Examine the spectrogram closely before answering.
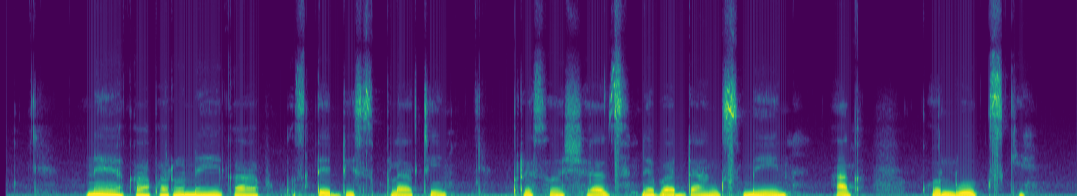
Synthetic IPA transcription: nɛkapaɾoneika | stedisplati | prɛsoʃalsnɛbadaŋksmen | ak | kːolwokski

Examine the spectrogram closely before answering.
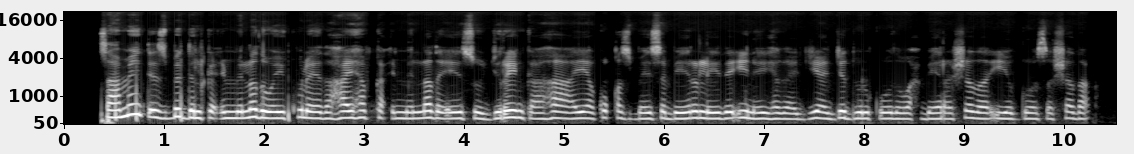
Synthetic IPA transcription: saːmɛjnt̪ʰɐɪs̬bɛd̪ɛlkɐʕɪmːɪlɐðʊɛjkʰʊlɛːðɐɦɐjɦɐb̚kʰɐʕɪmɪlːɐðɐɛːsɔːt͡ʃɪɾɛŋkʰɐɐɦaːɐjaːkʰʊqɑs̬bɛjsɐbɛːɾɐlɛːðɐʔɪnɛjɦɐɣaːt͡ʃɪjaːnt͡ʃɐd̪wɐlkʰɔːðɐwɑħbɛːɾɐʃɐðɐʔḭjɞɡɔːsɐʃɐðɐ

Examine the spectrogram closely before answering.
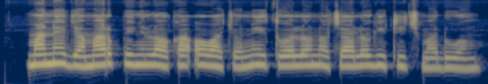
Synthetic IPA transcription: manɛd͡ʒamarpiɲlɔkaʔɔwat͡ʃɔnɪt̪wolonɔt͡ʃalɔɡitit͡ʃmadwoŋ

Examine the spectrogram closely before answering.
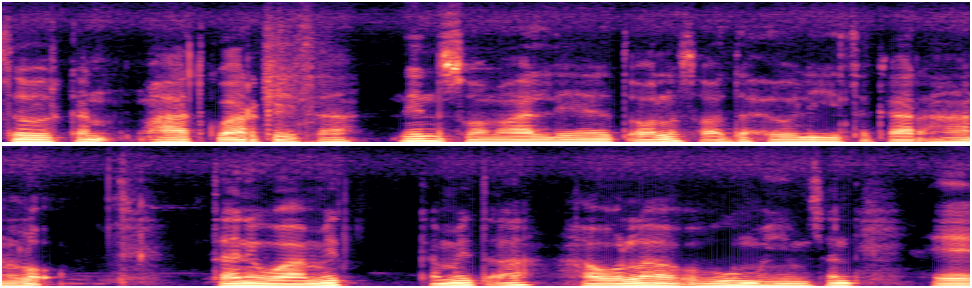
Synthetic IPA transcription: sɐwɪrkʰɐnwɑħɑːd̪̥kʰʊɐrkʰɛjsaː | nɪnsɔːmaːlɪjɛːd̪ɔːlɐsɔʕd̪ɐħɔːlɪɦiːsɐɡaːɾʔɐɦaːnlɔ | t̪ʰɐnɪwɑːmɪd̪̚ | kʰɐmɪd̪ɐhɐwlɐɦɐʔʊɣʊmʊɦiːmsɐn | ɛː

